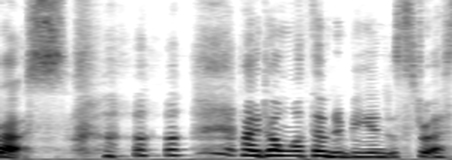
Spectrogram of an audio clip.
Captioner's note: laughs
